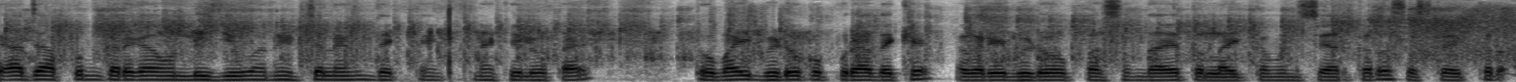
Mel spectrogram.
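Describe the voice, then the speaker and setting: A young man giving casual, excitable live commentary over a mobile game he is playing, often breaking into exclamations. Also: a little high, slight background noise. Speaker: gaming YouTuber.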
